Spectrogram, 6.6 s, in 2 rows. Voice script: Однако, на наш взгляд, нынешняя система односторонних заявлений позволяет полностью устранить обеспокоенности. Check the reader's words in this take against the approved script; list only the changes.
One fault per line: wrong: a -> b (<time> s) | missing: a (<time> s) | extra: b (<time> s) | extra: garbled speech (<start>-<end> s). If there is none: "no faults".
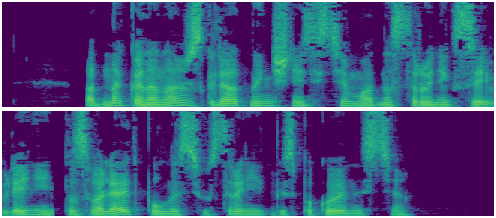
no faults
